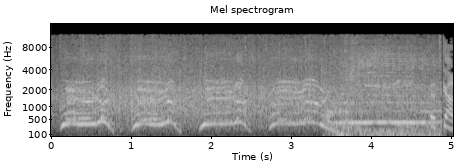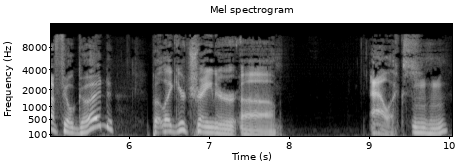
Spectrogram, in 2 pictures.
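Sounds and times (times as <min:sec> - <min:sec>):
voice imitating a roaring cheering football crowd: 0:00.0 - 0:04.9
speech: 0:05.0 - 0:08.0, 0:09.0 - 0:10.0.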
